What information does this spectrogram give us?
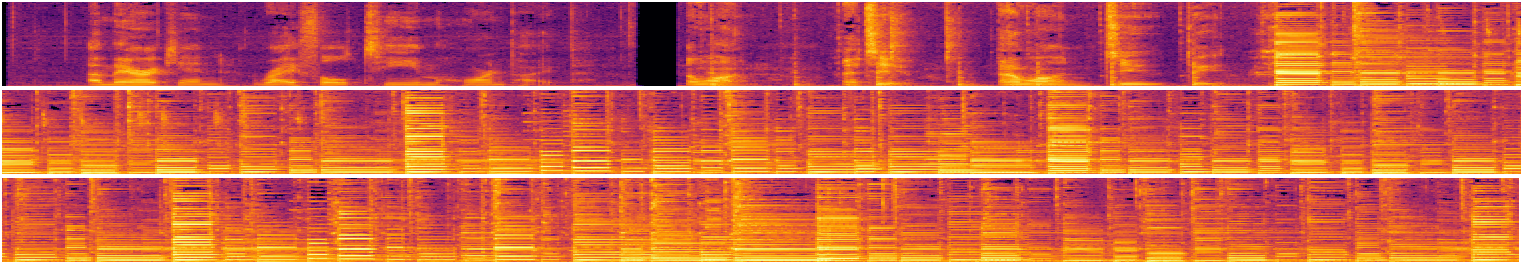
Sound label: Hornpipe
